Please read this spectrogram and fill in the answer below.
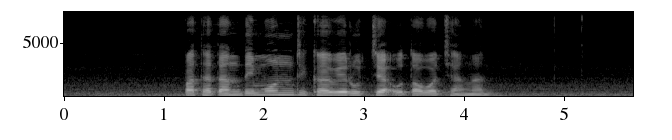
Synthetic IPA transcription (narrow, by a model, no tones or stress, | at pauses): pad̪̥ä̤t̪ant̪imʊnd̪̥i̤ɡ̥ä̤weɾud̥ʒ̥a̤ʔut̪ɔwɔd̥ʒ̥ä̤ŋan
